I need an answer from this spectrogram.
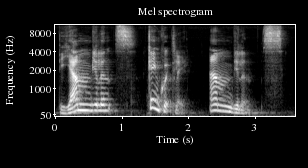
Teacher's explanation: because the am is stressed we get a long M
